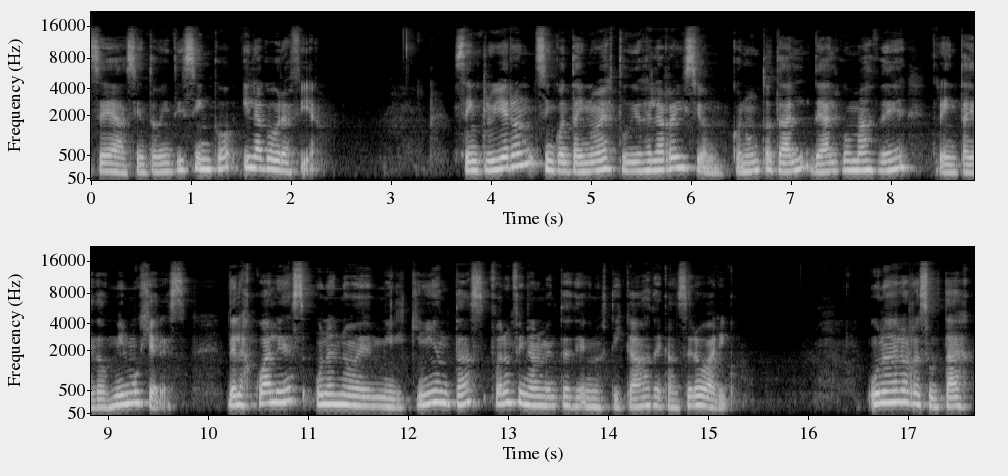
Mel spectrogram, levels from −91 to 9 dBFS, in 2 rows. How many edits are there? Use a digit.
0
